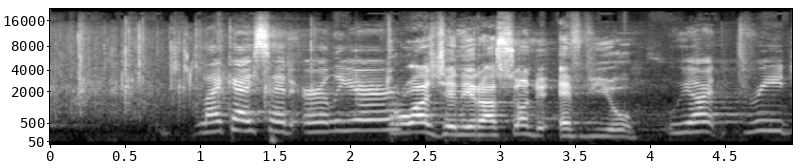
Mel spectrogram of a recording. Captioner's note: continues in French; continues in French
